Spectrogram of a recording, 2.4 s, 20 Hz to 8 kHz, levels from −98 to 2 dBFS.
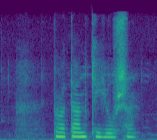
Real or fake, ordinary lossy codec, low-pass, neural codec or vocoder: real; AAC, 32 kbps; 7.2 kHz; none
